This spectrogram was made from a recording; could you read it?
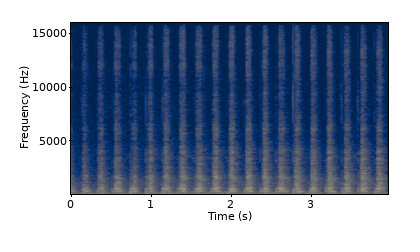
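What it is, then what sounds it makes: Copper scratch art board being scratched. A metal-tipped stylus scratches a thin, solid, flat black-coated copper foil scratch art board. About 20 short, evenly spaced scratching strokes follow each other steadily, each a bright, hissy rasp over a mid-pitched scraping tone.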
